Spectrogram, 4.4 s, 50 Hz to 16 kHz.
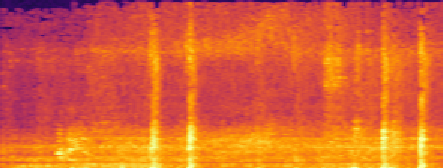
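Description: Class 323 electric multiple unit pulling out, its wheels clicking over rail joints in pairs as each bogie passes, over a steady low rumble.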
